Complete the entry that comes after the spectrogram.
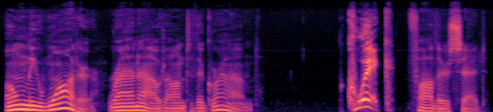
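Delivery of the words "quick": a sharp, loud, high call to hurry; urgent call. A narrator's reading. Father urging his family to hand over the other bag, loud and urgent. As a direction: snap it out in a rush. Father finds the ice melted.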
